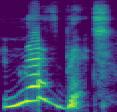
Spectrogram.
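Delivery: high, slow, grand announcement; Buzz as Mrs Nesbit. Retold or imitated. Quoting Buzz Lightyear at the tea party, high and slow. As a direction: declare it with mad dignity.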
